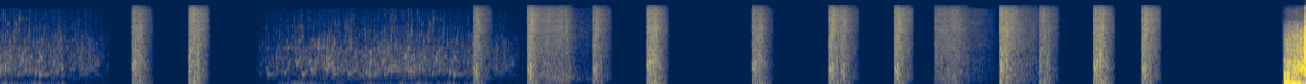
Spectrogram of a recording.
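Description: Footsteps crunch on grass.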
